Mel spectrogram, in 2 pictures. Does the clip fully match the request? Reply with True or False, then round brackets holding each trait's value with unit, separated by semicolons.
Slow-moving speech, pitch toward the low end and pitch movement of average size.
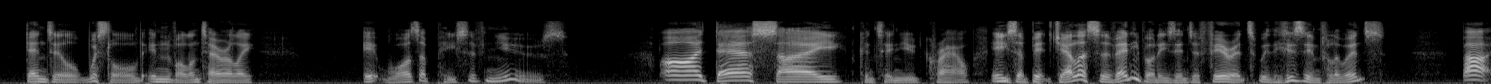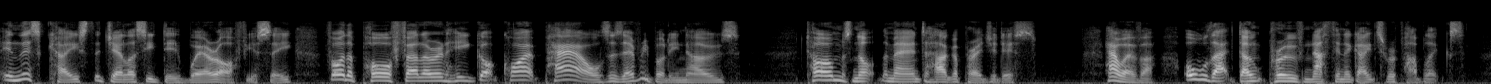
False (130 wpm; 120 Hz; 8.5 semitones)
